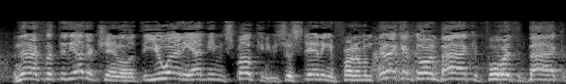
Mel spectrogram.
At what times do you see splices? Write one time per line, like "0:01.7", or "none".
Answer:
0:03.7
